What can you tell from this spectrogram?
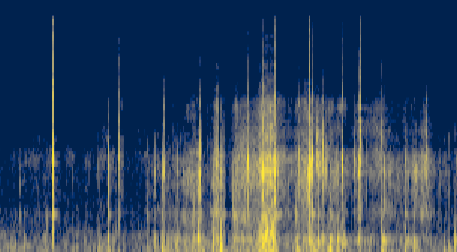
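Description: Footsteps crunching on gravel, with irregular sharp clicks and knocks, busiest in the middle few seconds.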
